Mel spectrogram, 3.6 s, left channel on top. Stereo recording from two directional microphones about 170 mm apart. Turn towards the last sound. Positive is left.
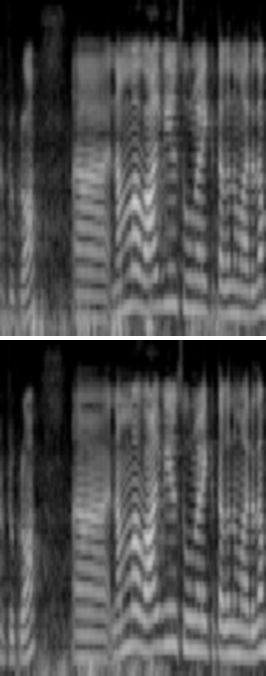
turn(degrees=-15)  # may be behind; listen again after turning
